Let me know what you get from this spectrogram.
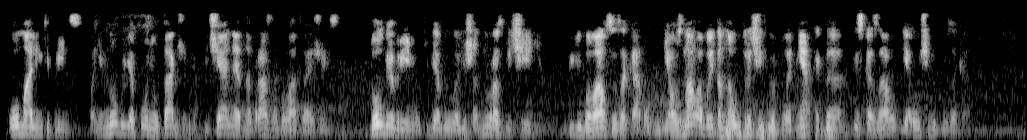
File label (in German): Russisch Kostanei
